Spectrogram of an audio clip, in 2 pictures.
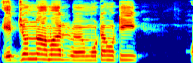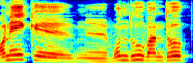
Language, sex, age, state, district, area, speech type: Bengali, male, 60+, West Bengal, Paschim Bardhaman, urban, spontaneous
